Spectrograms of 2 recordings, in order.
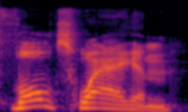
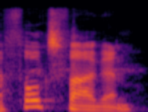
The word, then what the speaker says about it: Volkswagen: you know they're like oh it's Volkswagen no it's vks vag no it's folks folks right FKS vagen yeah folks Fagen yeah the W is a V and it's just like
